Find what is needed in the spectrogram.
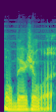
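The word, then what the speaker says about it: Auberjonois: Aubergeois.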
